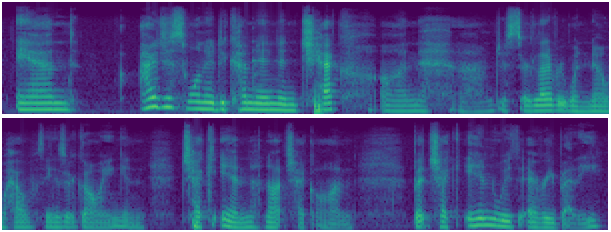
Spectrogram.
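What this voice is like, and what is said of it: Congested, slightly dry voice. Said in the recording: “Thankfully my voice is starting to clear up a little bit. In the morning I always have issues with congestion and even my throat's still a bit dry.”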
